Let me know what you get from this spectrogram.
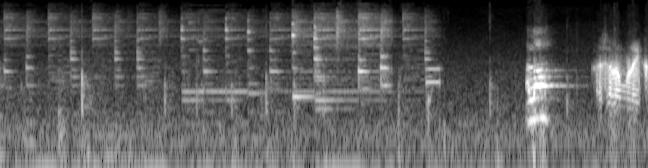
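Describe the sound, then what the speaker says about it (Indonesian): A telephone rings with a ringtone melody of short repeated tones, loud and close, in a dramatic Indonesian film scene; it stops and brief voices follow near the end. "Telepon lagi."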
